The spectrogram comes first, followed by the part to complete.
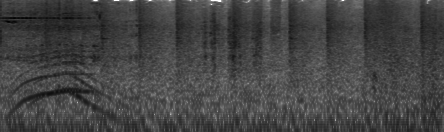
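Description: Trailer score and sound design: a heavy low rumble with a run of sharp percussive hits, about three a second, and a tone that swoops up in pitch and back down within the first second.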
